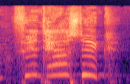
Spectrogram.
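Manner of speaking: high, slow, drawn-out cheer; enthusiastic. Real, not acted. Pastor cheering on emotionally wired listeners, high and drawn-out. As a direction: stretch out fantastic like a big cheer.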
